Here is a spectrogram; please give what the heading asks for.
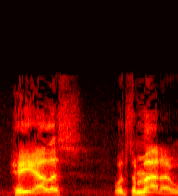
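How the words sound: It is said in an imitated performer's voice. The speaker calls it wrong. "You are aping the performer"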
